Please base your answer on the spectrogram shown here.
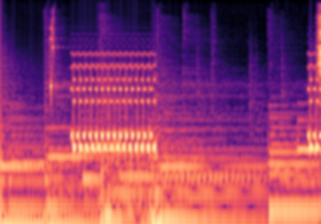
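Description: Phone ringing in the game AI: The Somnium Files, an electronic melodic ring tone playing in stepped tonal phrases over a low musical background, fairly loud and without talk.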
